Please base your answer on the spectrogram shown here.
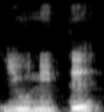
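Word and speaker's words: unité: Simple, English वाली यूनिटी की तरह से यूनिते।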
